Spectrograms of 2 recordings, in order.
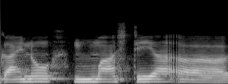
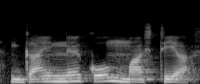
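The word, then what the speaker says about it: gynecomastia: अब इस पर स्वास्थ्य के प्रभाव के मुहासों की समस्या हो जाती है, बाल झड़ने लगते हैं, गाइनोमास्टिया, इसे सॉरी मैंने सही से प्रोनाउंस नहीं किया, गाइनेकोमास्टिया।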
